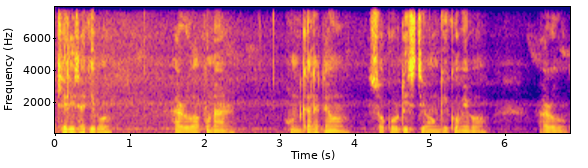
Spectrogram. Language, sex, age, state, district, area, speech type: Assamese, male, 18-30, Assam, Lakhimpur, urban, spontaneous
